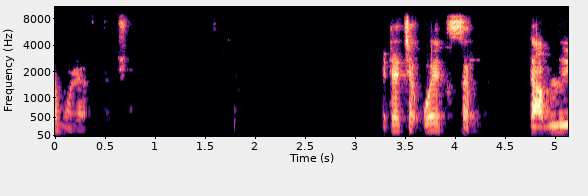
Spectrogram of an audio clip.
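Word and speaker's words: Wechsler: এস এই নামটা মনে রাখতে হবে এটা হচ্ছে ও Excel W ই সি এইচ এস এল ই আর এটাকে ও এক্সেল বলতে হবে আর উচ্চারণ আসবে না সাইলেন্ট লেটার এস এল এর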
